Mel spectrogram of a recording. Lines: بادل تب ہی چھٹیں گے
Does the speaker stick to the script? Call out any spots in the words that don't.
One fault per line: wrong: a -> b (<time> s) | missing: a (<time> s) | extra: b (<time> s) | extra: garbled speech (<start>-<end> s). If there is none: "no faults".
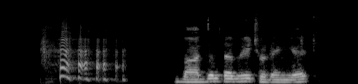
no faults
